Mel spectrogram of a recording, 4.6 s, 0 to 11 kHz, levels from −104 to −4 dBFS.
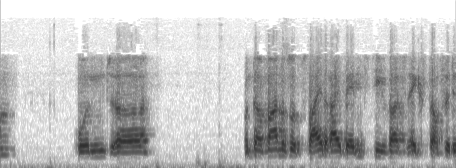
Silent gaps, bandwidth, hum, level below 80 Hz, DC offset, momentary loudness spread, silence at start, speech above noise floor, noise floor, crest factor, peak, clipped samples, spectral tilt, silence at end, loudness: none; 7 kHz; none; -64 dBFS; under 0.1%; 9 LU; 0 s; 33 dB; -60 dBFS; 16 dB; -14 dBFS; under 0.1%; -5 dB/octave; 0 s; -29 LUFS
